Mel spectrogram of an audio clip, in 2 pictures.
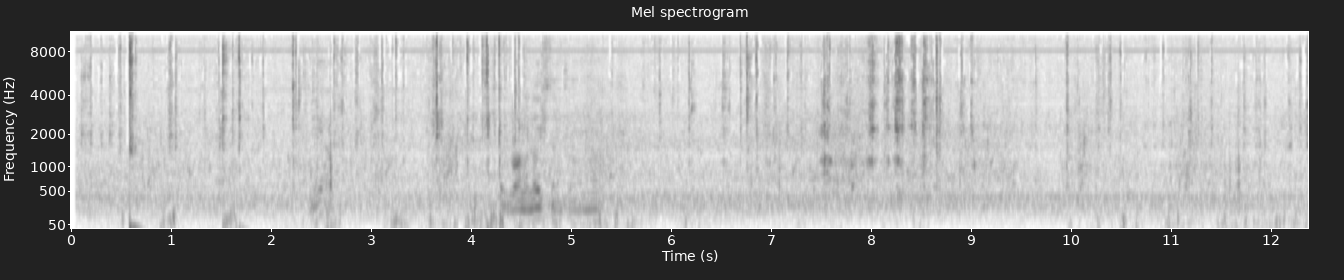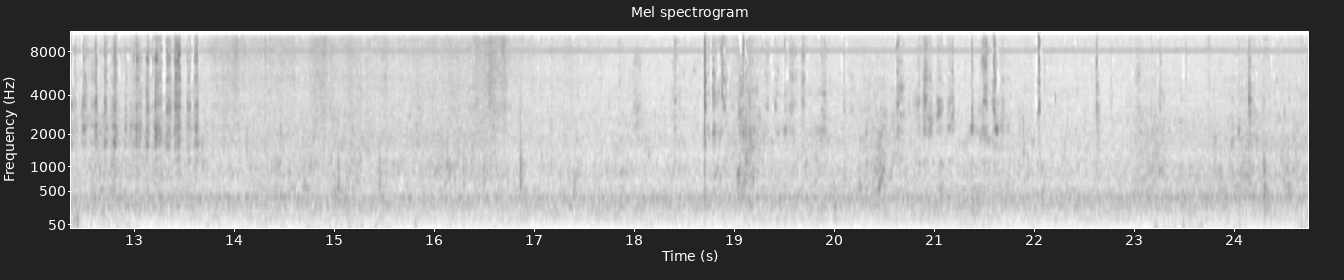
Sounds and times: Speech: 2.4s - 2.7s, 4.3s - 5.4s.

